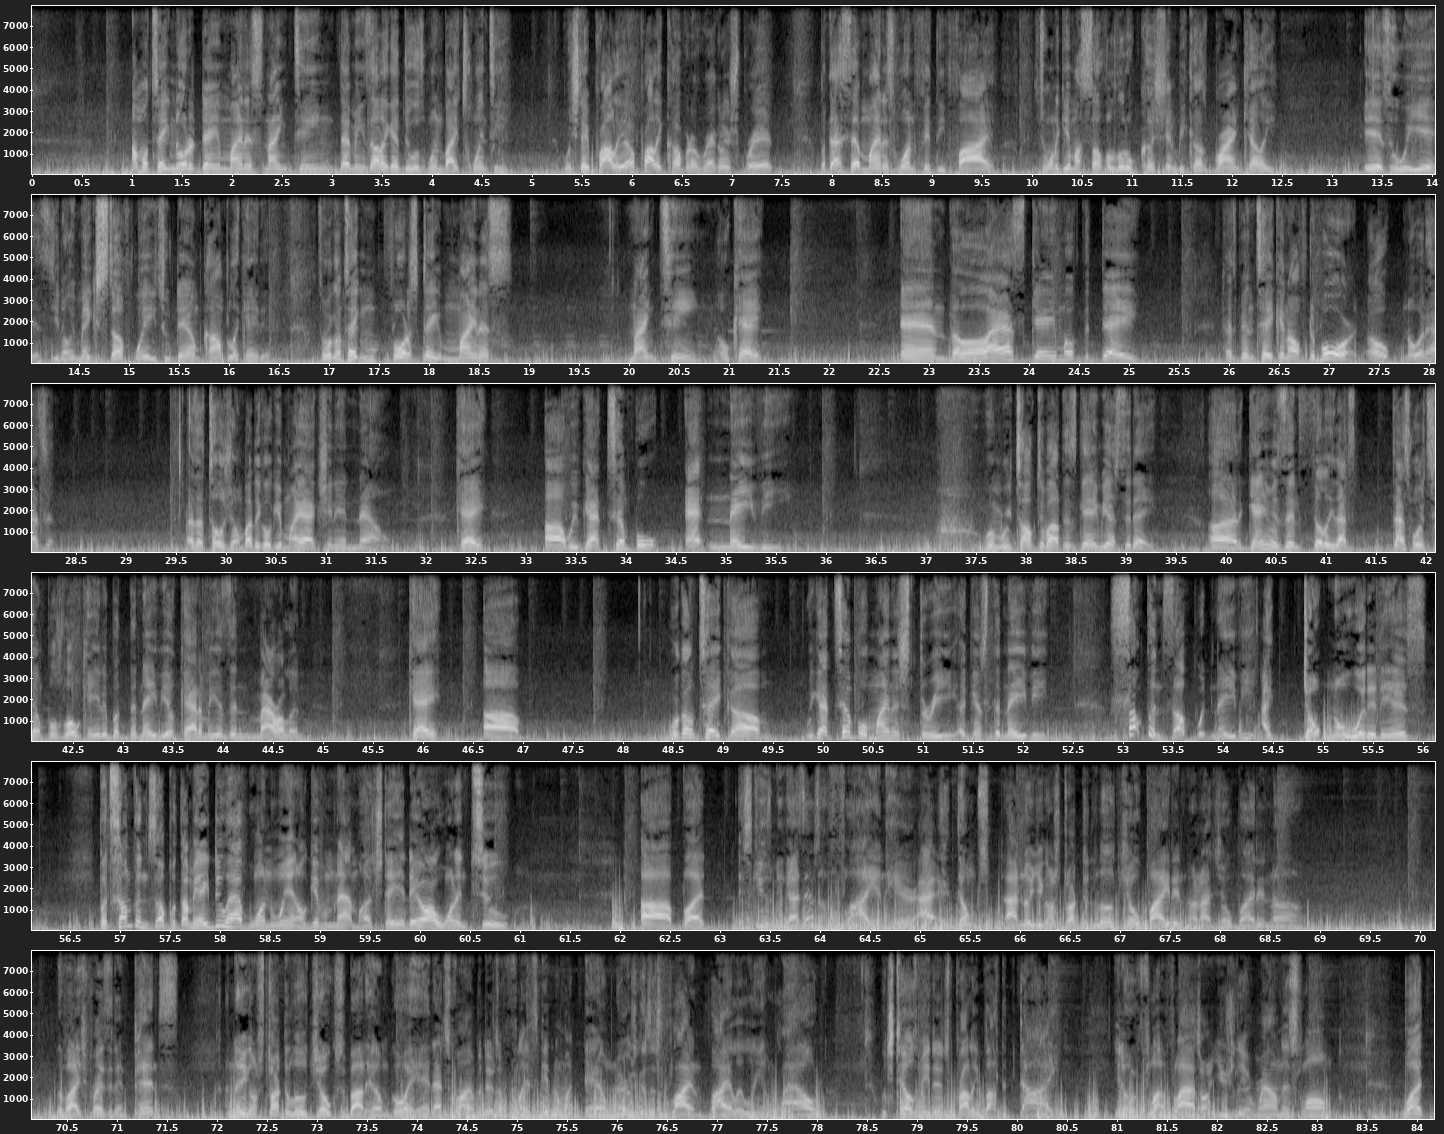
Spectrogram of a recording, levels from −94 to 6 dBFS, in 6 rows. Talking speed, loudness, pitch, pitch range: 180 wpm, -19 LUFS, 140 Hz, 120-150 Hz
